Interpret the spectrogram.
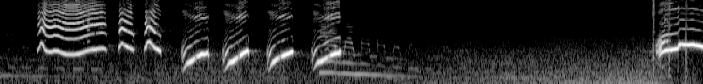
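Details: Black-throated laughingthrush singing in the forest-voice style with long, loud, clear tones. A fast burst of rich, wavering whistles comes first, then a run of rising slurred notes, a quiet pause and one more bright whistle.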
